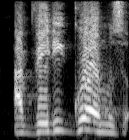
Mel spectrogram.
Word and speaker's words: averiguamos: Nós averiguamos, olha lá o que sublinhei o A.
